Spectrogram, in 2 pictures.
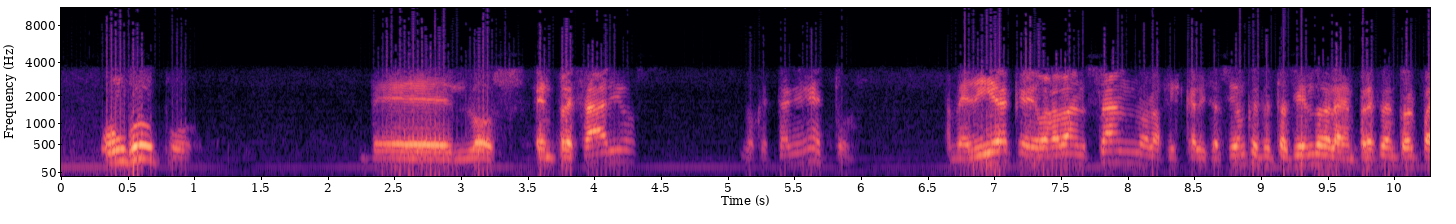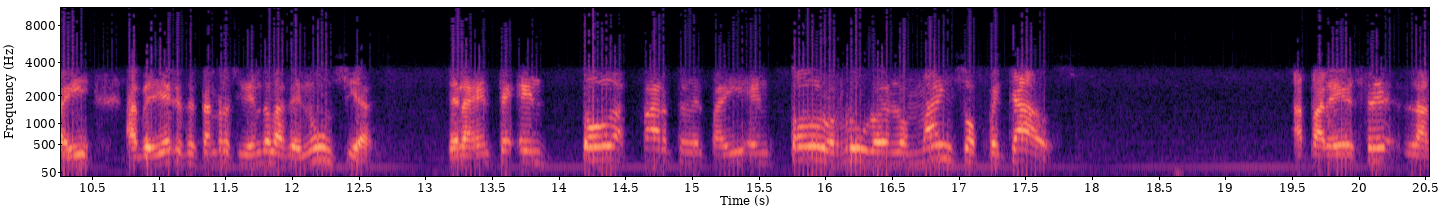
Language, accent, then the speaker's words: Spanish; Venezuela; tener que hablarlo en estos términos como venezolanos respecto a nuestro propio país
